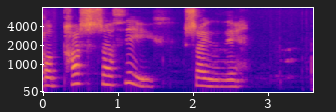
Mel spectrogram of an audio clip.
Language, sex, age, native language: Icelandic, male, 11, Icelandic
